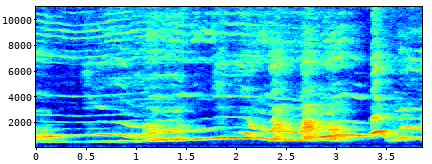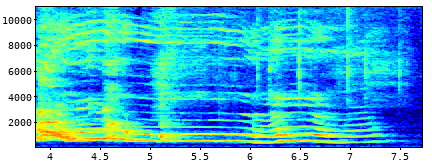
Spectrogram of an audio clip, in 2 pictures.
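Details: Pet Shetland Sheepdog, known for sneezing every time before it howls, gives one sustained, wavering howl lasting about seven seconds. The pitch bends up and down with strong harmonics, and the sound fades away at the end.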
